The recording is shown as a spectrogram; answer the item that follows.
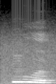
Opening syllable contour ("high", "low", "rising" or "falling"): falling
